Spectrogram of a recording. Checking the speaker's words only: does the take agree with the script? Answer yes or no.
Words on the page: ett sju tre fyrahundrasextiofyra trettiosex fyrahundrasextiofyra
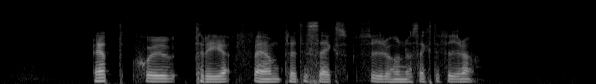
no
